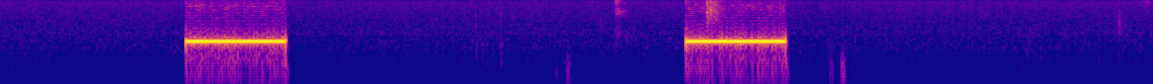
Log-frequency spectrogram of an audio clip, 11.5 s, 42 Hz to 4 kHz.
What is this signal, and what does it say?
Ringback tone (Europe, 425 Hz).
